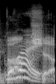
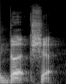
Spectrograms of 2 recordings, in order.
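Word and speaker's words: Berkshire: Well, that's that's that's why I chose to say Bshire. I think in America they'll say Burkshire.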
